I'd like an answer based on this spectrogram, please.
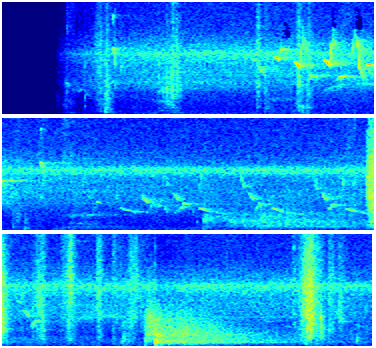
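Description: A single loud, sharp bang about nine seconds in, trailing off over more than a second, with a few lighter sharp clicks around it. Birds chirp and a steady high insect buzz runs underneath.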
